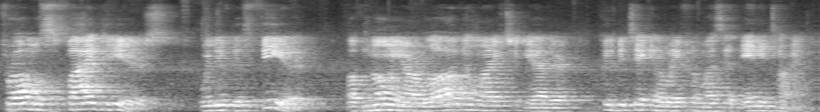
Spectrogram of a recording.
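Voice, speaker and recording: Man, earnest measured speech, middle pitch, booming hall echo, faint background noise. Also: a bit bright, distant mic. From Brazil. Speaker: award honoree. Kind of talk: acceptance speech. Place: large hall. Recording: very echoey hall, mic from afar.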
